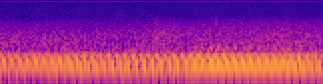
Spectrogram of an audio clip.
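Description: Radio-drama sound effect of a car engine running steadily, a low even hum.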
